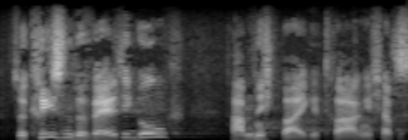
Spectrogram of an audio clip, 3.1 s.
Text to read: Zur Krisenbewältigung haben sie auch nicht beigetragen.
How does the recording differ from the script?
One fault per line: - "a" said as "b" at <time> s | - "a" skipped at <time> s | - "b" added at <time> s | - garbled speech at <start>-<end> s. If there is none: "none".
- "sie auch" skipped at 1.9 s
